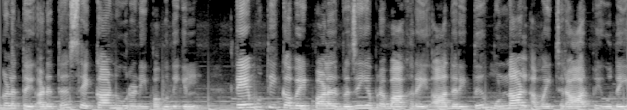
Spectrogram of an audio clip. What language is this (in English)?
Tamil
